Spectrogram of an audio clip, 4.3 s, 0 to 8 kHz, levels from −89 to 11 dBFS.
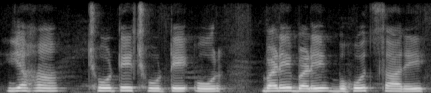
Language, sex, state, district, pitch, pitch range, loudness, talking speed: Hindi, female, Madhya Pradesh, Bhopal, 225 Hz, 215-235 Hz, -13 LUFS, 85 wpm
